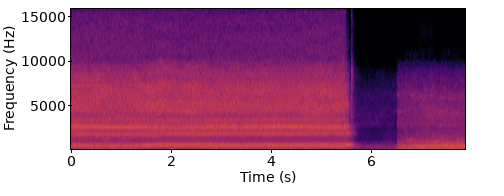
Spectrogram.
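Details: Hanabi JBD 8003 induction-motor pressure washer, 127V/110V, cleaning with the spare 25-degree nozzle after an ill-fitting nozzle was replaced: steady spray hiss over a smooth motor hum, brief trigger pause then clean resume; normal running.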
